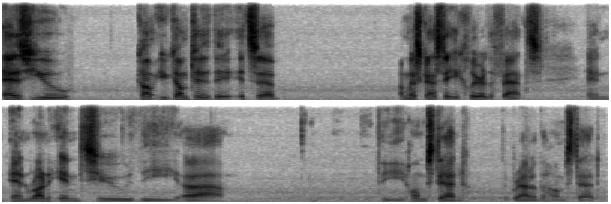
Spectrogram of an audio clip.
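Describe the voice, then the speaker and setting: Male game master, narrating a tabletop game, halting delivery, medium pitch. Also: fairly even intonation, fairly bright tone, a little hiss or hum. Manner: hesitant, with frequent fillers and restarts.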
